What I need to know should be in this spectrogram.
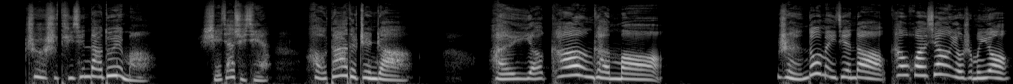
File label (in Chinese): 多角色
